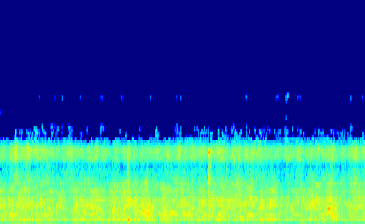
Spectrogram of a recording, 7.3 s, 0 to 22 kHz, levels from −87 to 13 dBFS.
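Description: Right from the start and all the way through, these sounds have the swirly, hollow smear of generation loss, with blurred attacks and nothing above 12.7 kHz. That's likely repeated MP3 re-encoding, around five passes, at what fits 64 kbit/s.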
